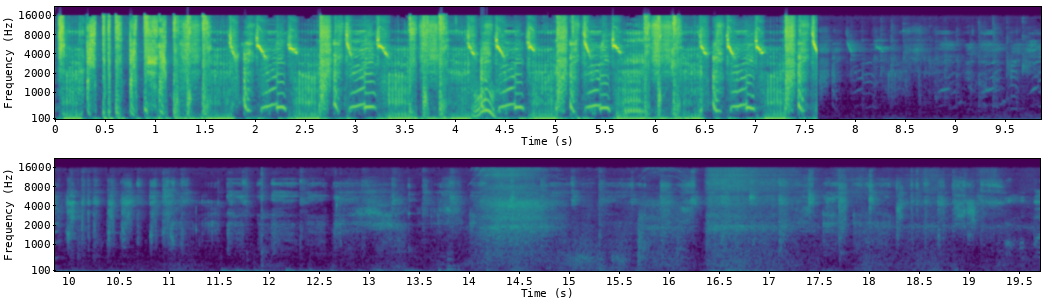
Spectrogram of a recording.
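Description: Beatboxing: a heavy, rhythmic vocal bass with sliding, pitched vocal sounds over it. It cuts off suddenly about seven and a half seconds in, and only faint low sounds follow.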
